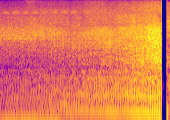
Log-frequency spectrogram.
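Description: A motor vehicle's engine running nearby as a low, steady hum that rises in pitch about halfway through and grows steadily louder toward the end.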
